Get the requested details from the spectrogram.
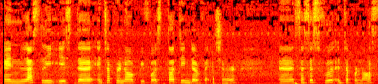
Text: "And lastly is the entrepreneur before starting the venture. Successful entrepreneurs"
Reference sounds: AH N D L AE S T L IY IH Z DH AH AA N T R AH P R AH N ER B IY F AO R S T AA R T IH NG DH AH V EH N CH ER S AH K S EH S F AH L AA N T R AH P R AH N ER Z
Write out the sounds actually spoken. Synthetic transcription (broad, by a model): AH N L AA S T L IY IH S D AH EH N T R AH P R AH N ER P IY P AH L S T AA T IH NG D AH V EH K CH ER S AH K S EH S F AH L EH N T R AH P R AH N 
